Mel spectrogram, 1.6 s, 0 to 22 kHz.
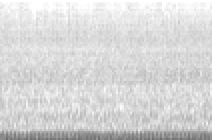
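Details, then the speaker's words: K20-swapped Honda Jazz/Fit warming up after a running issue was fixed, gauge 50°C and ECU 65°C. Steady, even, quiet idle with no knocks or misses and less interior rattle: normal idle. "It's actually quite quiet."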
